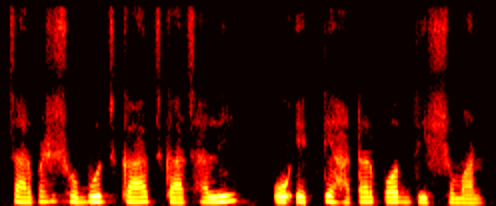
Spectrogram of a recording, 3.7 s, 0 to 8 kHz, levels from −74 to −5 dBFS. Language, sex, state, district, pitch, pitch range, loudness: Bengali, female, West Bengal, Alipurduar, 190 Hz, 180-200 Hz, -19 LUFS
